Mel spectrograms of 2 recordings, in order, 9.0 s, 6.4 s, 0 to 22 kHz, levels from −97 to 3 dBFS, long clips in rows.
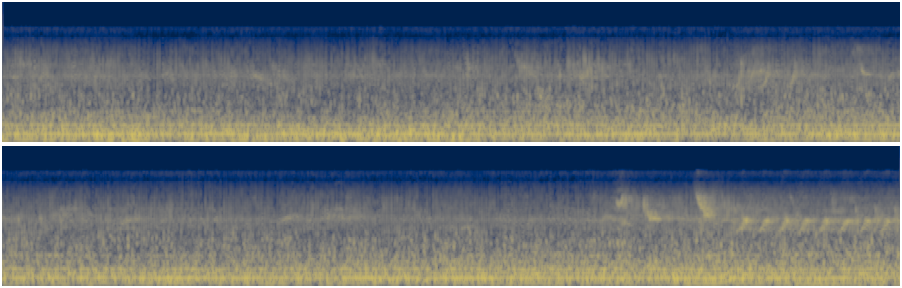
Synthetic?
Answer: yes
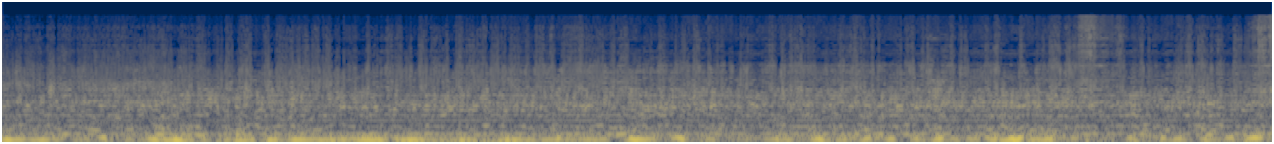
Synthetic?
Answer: yes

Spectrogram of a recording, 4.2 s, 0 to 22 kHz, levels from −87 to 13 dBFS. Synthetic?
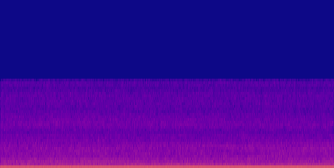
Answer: no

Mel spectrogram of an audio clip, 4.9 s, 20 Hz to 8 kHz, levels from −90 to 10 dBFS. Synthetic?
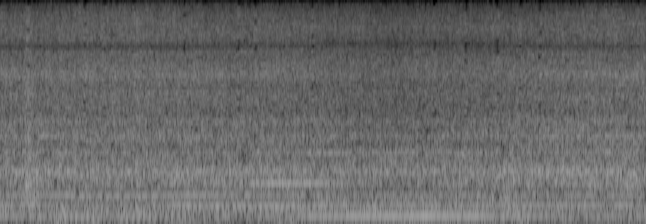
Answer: no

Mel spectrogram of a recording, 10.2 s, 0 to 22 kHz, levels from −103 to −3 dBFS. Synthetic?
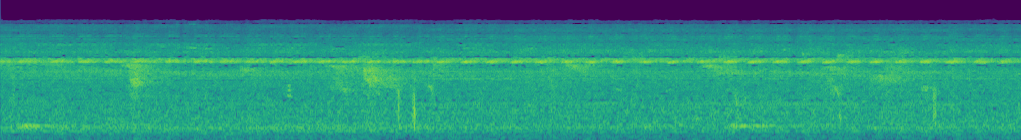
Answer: yes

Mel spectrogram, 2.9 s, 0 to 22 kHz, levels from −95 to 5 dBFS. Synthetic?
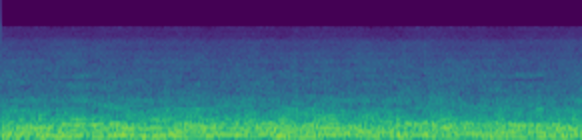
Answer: yes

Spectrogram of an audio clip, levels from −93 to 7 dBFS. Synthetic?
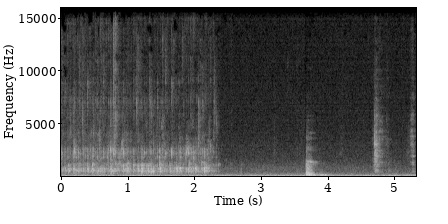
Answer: yes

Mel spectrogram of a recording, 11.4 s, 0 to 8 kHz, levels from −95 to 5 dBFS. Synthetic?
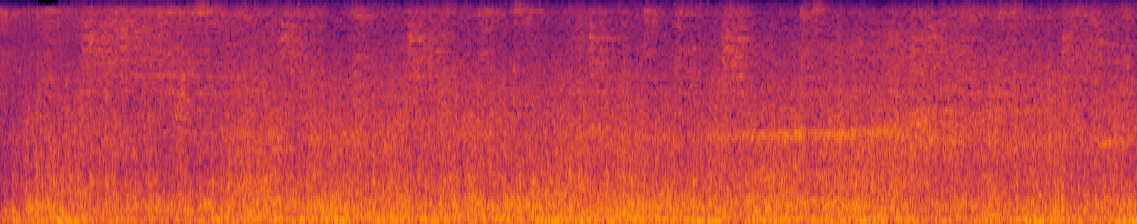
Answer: no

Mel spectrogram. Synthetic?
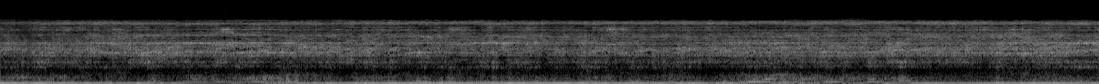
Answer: yes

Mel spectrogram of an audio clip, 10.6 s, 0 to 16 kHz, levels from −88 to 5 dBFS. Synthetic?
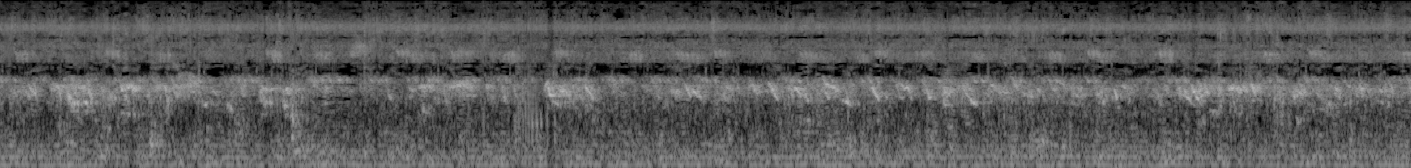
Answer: yes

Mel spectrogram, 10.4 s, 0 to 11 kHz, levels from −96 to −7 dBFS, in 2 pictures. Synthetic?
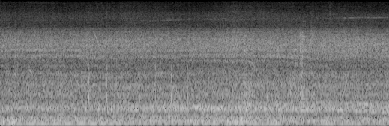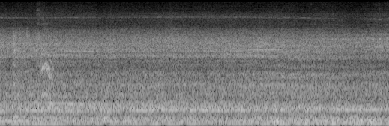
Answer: no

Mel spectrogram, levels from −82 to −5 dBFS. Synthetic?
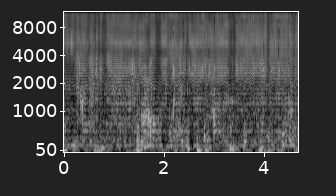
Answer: yes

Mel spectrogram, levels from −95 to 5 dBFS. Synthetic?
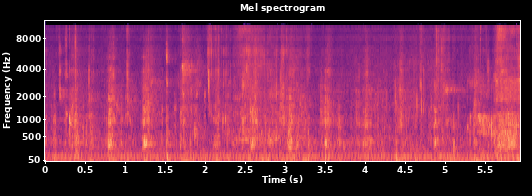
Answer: yes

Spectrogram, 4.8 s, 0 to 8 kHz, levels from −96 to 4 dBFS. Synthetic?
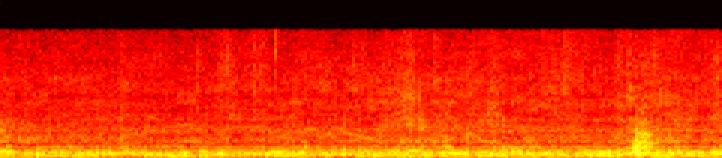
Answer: yes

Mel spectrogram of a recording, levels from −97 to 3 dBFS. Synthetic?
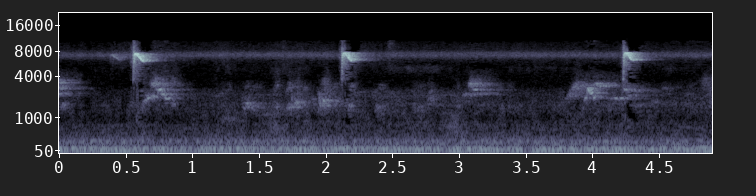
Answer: no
